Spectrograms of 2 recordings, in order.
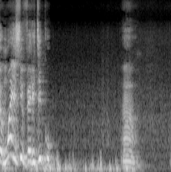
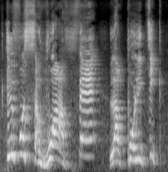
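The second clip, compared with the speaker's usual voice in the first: emphatic shout; 6 semitones higher, slower than usual. Real, not acted. Lecturing viewers on politics.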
